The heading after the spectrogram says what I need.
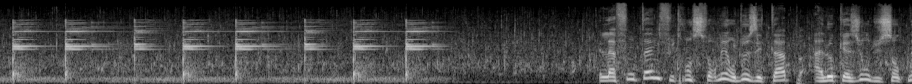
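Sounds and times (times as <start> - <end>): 
blacksmith hammering metal on an anvil at a forge: 0.0 - 4.6
speech: 6.0 - 9.1.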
